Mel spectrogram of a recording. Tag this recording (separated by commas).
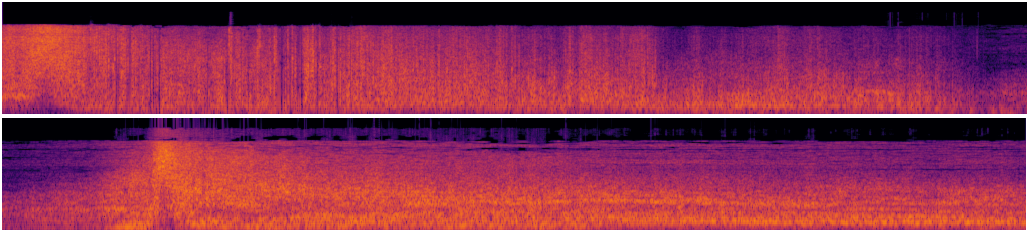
airplane flyby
